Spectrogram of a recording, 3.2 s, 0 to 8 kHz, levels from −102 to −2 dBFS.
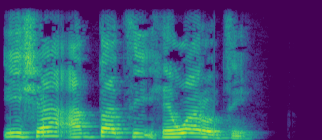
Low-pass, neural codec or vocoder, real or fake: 7.2 kHz; none; real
